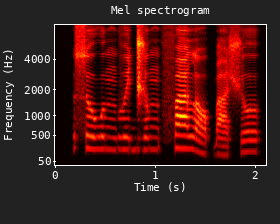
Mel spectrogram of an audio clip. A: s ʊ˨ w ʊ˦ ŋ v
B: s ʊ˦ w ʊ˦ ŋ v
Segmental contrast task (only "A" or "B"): B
